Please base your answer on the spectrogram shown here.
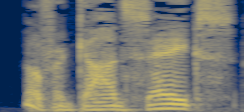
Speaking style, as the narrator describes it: Alicia moaned

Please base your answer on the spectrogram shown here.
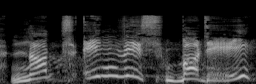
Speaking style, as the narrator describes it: screeched the creature

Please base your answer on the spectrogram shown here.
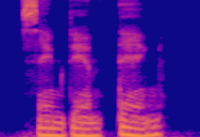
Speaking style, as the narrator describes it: I mumble

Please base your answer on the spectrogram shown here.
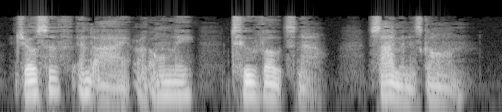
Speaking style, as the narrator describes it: Martha said gently

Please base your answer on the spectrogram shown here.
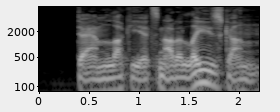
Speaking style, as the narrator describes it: Mirbella said

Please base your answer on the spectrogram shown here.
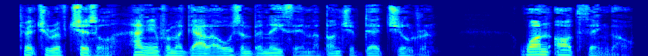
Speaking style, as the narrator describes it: Strike said quietly

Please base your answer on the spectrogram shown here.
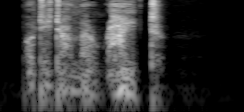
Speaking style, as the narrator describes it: whispered Oblonsky to Lievin

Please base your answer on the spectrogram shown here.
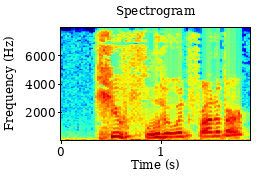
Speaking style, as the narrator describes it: Jaeger laughed

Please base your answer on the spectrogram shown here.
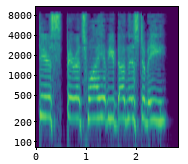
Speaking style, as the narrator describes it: She cried in choking sobs

